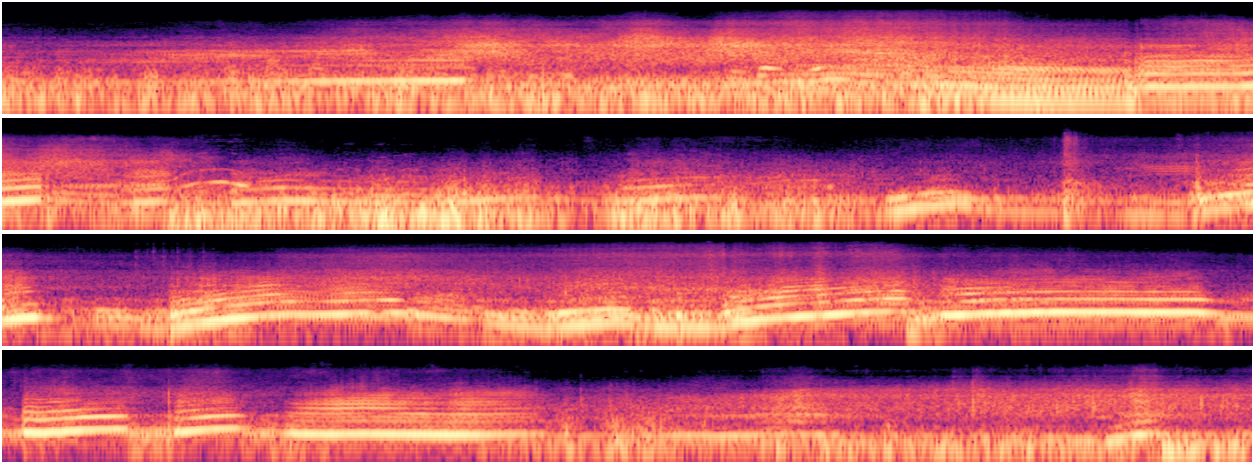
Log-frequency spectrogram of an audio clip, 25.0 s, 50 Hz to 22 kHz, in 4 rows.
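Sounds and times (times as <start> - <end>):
rally car engines revving: 0.0 - 25.0.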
